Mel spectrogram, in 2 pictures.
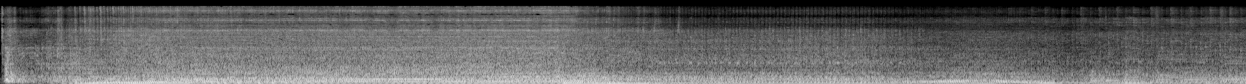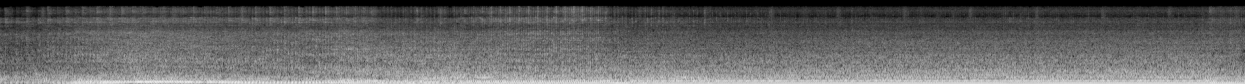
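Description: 1954 Ford Jubilee tractor's four-cylinder gasoline engine running on its first start after an electronic ignition conversion. Its speed is high at first, sags and wavers in the middle, picks up again and then holds steady.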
